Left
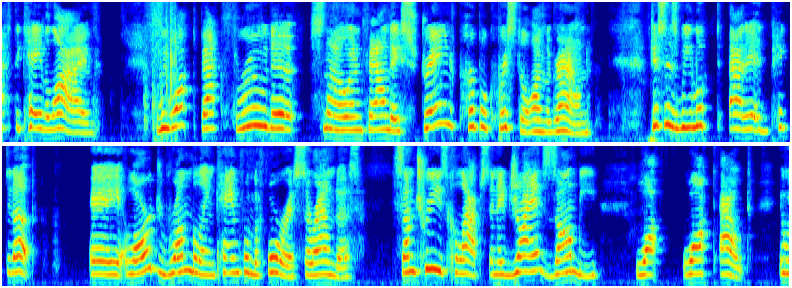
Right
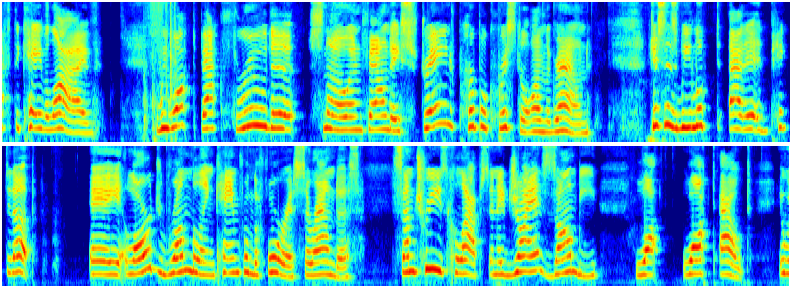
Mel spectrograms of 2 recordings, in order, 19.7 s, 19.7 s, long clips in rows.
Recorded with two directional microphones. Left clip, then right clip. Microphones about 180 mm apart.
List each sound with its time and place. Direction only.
0.2 s a child's voice: 40° right (ahead or behind)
